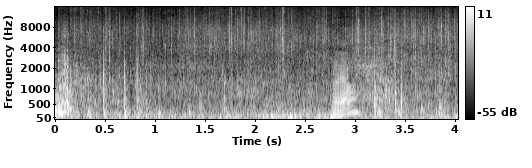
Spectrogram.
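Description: Water pouring and dripping off a hoop net as it is hauled out of a river over a boat's side, with scattered short clicks and knocks from the net.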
